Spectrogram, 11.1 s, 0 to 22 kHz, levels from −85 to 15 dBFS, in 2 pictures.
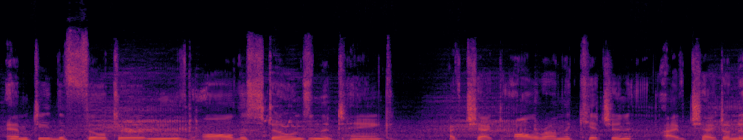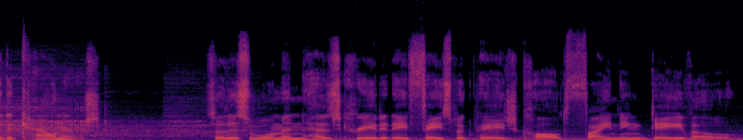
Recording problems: wind in the background; noticeable; throughout; 10 dB below the speech

